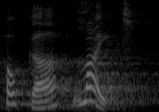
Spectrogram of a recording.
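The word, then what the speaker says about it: Coca Light: and down that she ordered a cocoa light which is the correct way to say d Coke in Spanish but that is obviously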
